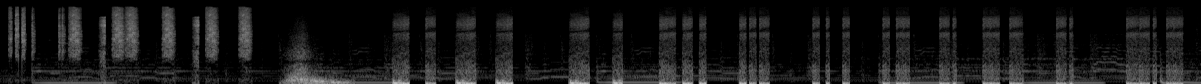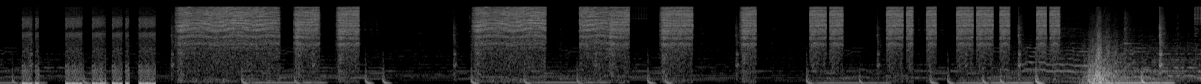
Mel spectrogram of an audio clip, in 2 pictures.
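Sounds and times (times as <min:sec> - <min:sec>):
spray paint can hissing: 0:00.0 - 0:02.6, 0:11.3 - 0:15.7, 0:16.7 - 0:22.7
background music: 0:00.0 - 0:24.0.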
